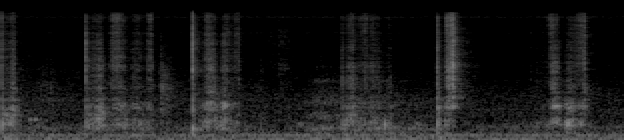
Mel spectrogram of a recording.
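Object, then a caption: Paperback book with card cover. Long nails scratch and tap the card cover of a paperback copy of One Dark Window lying flat. Soft, bright scratching rasps come in short bursts, broken by a few sharp, quick taps that die away almost instantly.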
